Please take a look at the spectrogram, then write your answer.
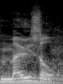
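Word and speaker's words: Mousehole: o w z l in that kind of Cornish way mouse hole becomes mousel and mousel was the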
